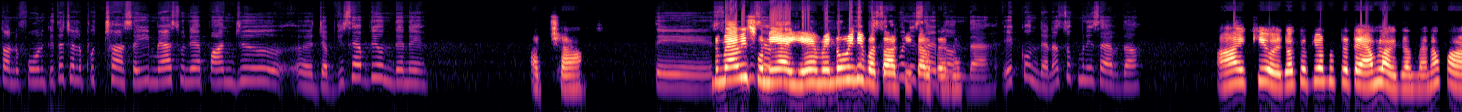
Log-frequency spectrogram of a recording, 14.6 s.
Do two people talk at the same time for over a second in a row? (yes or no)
yes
